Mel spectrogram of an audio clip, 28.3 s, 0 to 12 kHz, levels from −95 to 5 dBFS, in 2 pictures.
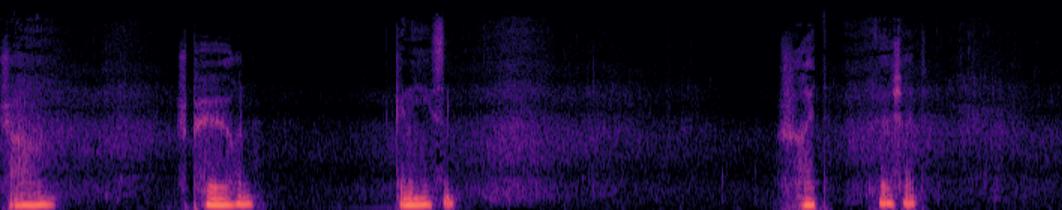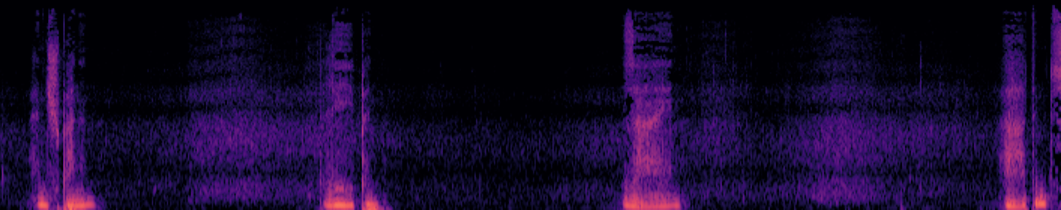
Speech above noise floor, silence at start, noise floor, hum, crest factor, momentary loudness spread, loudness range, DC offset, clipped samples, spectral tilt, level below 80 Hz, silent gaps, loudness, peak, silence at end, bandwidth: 46 dB; 0 s; -78 dBFS; none; 18 dB; 23 LU; 10 LU; under 0.1%; under 0.1%; -7 dB/octave; -50 dBFS; none; -35 LUFS; -20 dBFS; 0 s; 9.4 kHz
